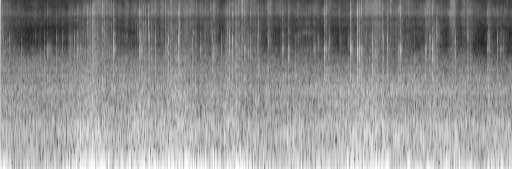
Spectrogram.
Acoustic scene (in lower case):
car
